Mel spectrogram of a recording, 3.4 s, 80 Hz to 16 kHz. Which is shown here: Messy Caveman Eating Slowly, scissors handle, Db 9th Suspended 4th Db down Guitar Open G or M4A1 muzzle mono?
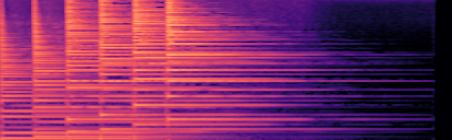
Db 9th Suspended 4th Db down Guitar Open G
